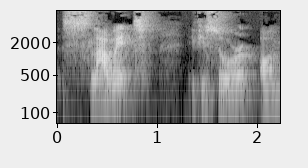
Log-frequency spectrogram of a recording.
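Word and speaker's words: Slaithwaite: west yorkshire not far from a town called slowit if you saw it on the map you might say slave weight if you didn't know uh different but apparently it is pronounced slavic which is used to me as a reader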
